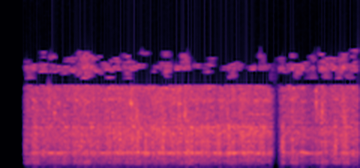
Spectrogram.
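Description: Intro sound effect: a dense, mechanical-sounding rattle like a ratchet or gears, with a faint steady whistle-like tone in it. It breaks off for an instant near the end.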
